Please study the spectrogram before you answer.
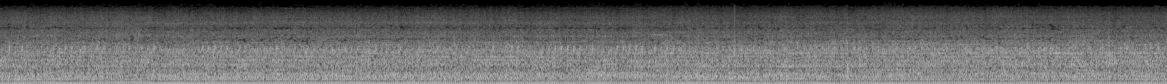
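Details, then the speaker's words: Kubota B2601 diesel tractor first started after a month unused in cold weather, block, oil and transmission heaters fitted: started quickly, now steady warm-up idle with an even beat, no knocks or surges; running fine. "It started right up. Of course, I have a block heater, an oil heater, and a transmission heater on that tractor, so that wasn't an issue. But it did start quicker than I thought it would, so we're going to let her warm up here a little bit and then get back at it."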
